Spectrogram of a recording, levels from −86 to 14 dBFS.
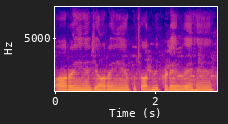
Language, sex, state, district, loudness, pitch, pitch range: Hindi, male, Uttar Pradesh, Shamli, -14 LUFS, 180 Hz, 175-185 Hz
